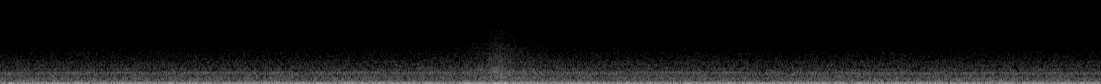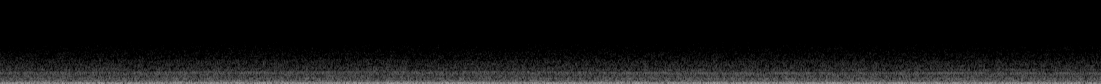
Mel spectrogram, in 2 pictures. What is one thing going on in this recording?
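A bus engine hums steadily as it drives along.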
